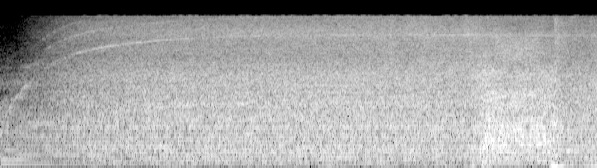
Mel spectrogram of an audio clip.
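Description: Vacuum cleaner switched on: its motor whine rises in pitch over the first second as it spins up, then it runs steadily, a little louder near the end.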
